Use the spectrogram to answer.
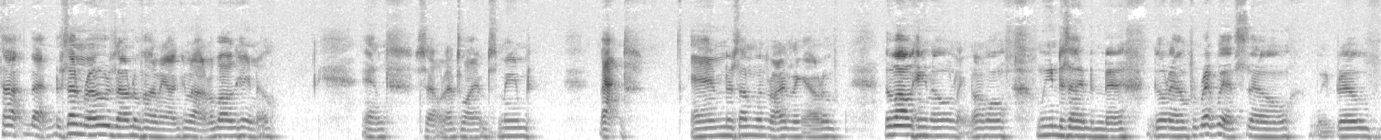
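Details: Adult man with cerebral palsy who had to learn to talk, also has asthma and says flu almost killed him; dysarthria due to cerebral palsy.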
